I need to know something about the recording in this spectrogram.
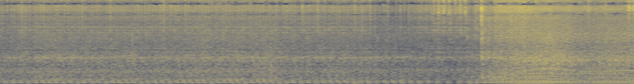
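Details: Push mower that sat six years with water in the engine, running on bad oil with a new air filter setup: uneven chugging, then speed jumps sharply as the loose throttle moves; surges high, then shuts off.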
